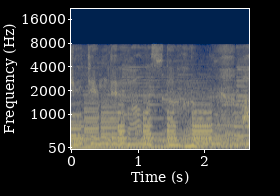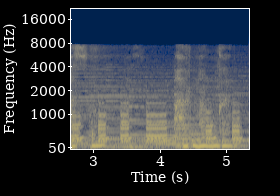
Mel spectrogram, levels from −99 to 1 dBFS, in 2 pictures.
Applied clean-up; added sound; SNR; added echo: none; Piano; 2 dB; none.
